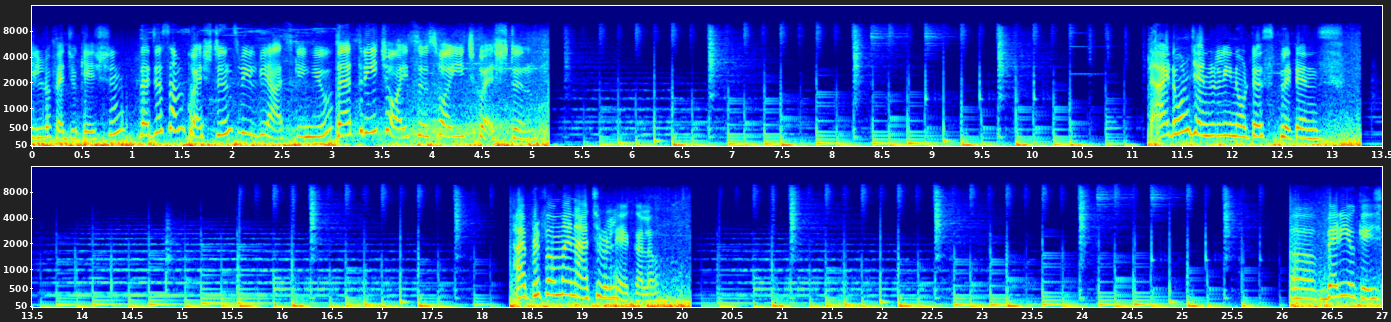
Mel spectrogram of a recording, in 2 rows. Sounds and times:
Speech: 0.0 - 5.1, 11.2 - 13.1, 18.3 - 19.8, 26.1 - 27.0
Music: 0.0 - 27.0.

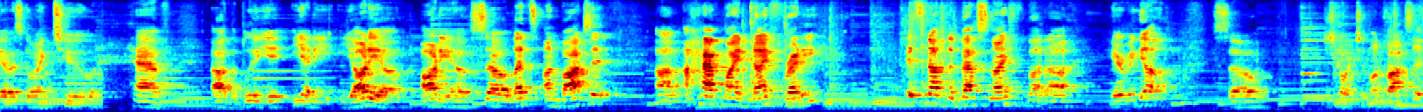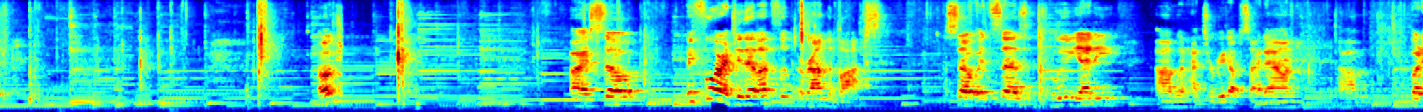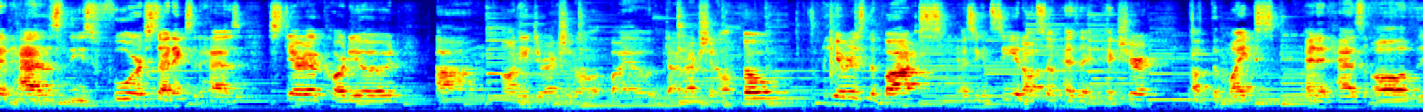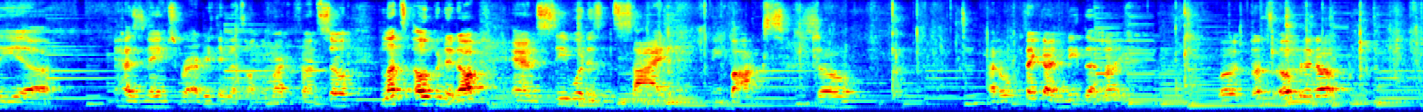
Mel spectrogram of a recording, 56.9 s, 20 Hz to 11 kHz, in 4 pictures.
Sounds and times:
Speech: 0.0 - 8.3, 9.0 - 14.4, 17.4 - 17.7, 20.0 - 23.1, 23.7 - 43.2, 43.9 - 51.3, 52.6 - 54.0, 54.9 - 56.2
Music: 0.0 - 56.9.

